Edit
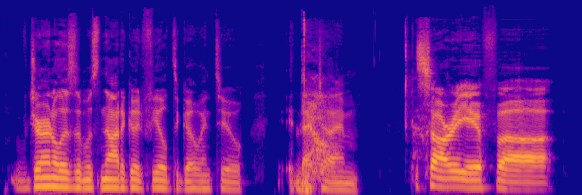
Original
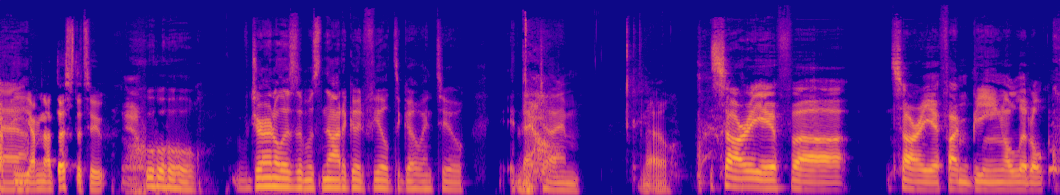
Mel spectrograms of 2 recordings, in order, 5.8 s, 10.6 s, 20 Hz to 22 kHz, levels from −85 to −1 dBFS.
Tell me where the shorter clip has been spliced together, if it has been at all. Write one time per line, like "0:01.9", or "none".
0:04.1

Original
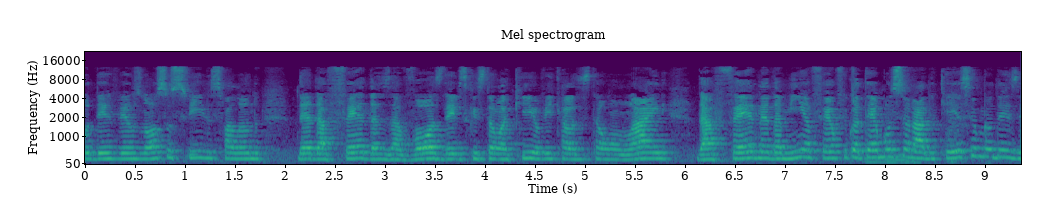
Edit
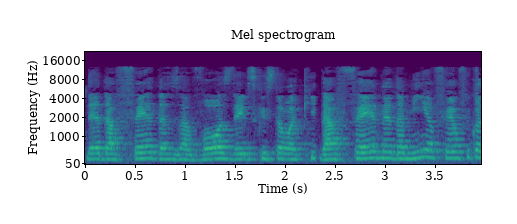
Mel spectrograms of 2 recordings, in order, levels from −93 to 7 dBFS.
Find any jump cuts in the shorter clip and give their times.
0:02.3

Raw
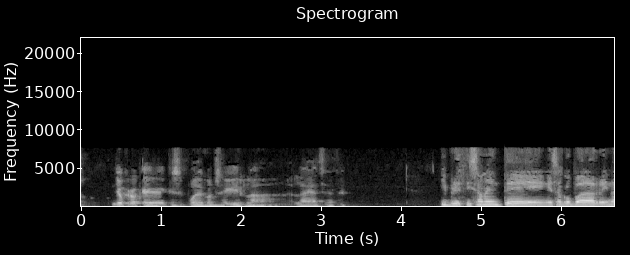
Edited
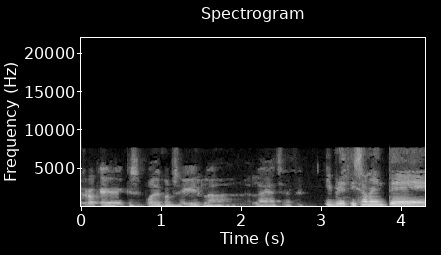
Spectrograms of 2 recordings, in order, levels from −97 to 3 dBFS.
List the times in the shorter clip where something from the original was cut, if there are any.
0:02.9

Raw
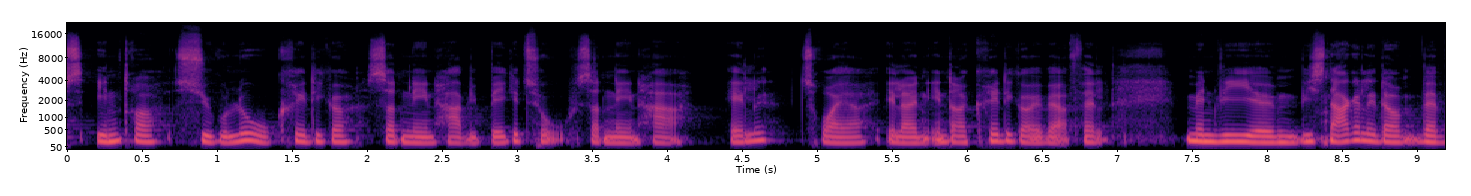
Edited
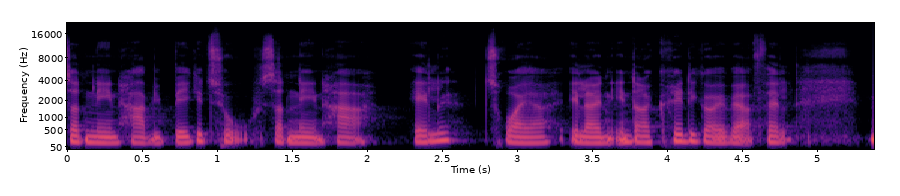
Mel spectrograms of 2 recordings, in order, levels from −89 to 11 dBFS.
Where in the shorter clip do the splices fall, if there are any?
none

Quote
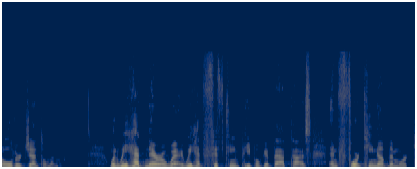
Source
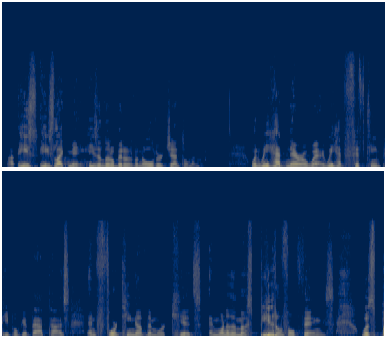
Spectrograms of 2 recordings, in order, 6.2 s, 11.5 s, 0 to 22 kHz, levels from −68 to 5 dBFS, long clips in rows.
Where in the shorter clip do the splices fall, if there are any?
none

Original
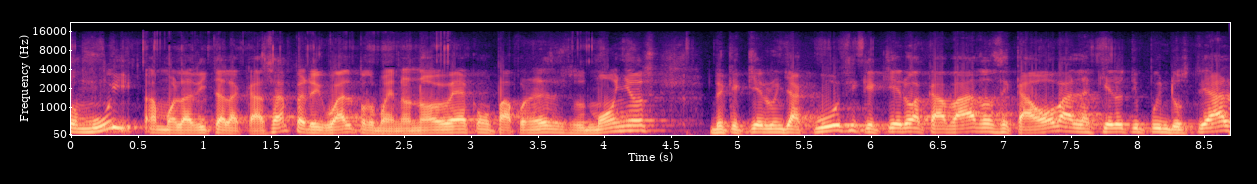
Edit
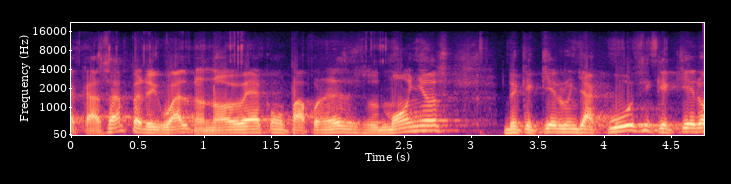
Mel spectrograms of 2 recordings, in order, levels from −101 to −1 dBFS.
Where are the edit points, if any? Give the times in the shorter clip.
0:00.9

